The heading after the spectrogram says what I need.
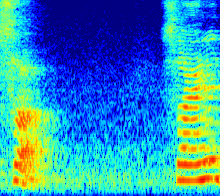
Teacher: दात में जीव को चिपका के जो बोले बोला जाए वही है दंत सकार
